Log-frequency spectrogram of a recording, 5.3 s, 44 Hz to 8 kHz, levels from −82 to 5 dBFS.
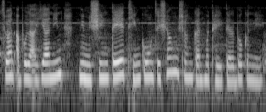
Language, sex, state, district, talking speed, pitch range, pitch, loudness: Mizo, female, Mizoram, Aizawl, 200 wpm, 200-230 Hz, 215 Hz, -18 LUFS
